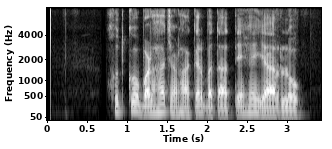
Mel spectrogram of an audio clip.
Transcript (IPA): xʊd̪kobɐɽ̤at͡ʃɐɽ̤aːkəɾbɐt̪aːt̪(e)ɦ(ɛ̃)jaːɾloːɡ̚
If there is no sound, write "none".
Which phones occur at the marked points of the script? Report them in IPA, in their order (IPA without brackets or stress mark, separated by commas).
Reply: e, ɛ̃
